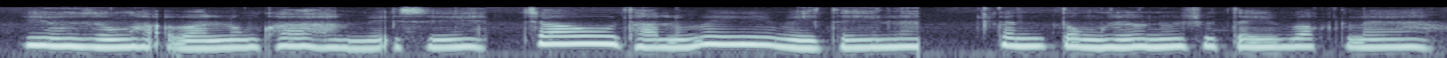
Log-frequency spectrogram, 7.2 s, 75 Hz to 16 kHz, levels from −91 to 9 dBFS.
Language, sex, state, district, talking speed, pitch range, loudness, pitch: Wancho, female, Arunachal Pradesh, Longding, 130 wpm, 210-230 Hz, -14 LUFS, 220 Hz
